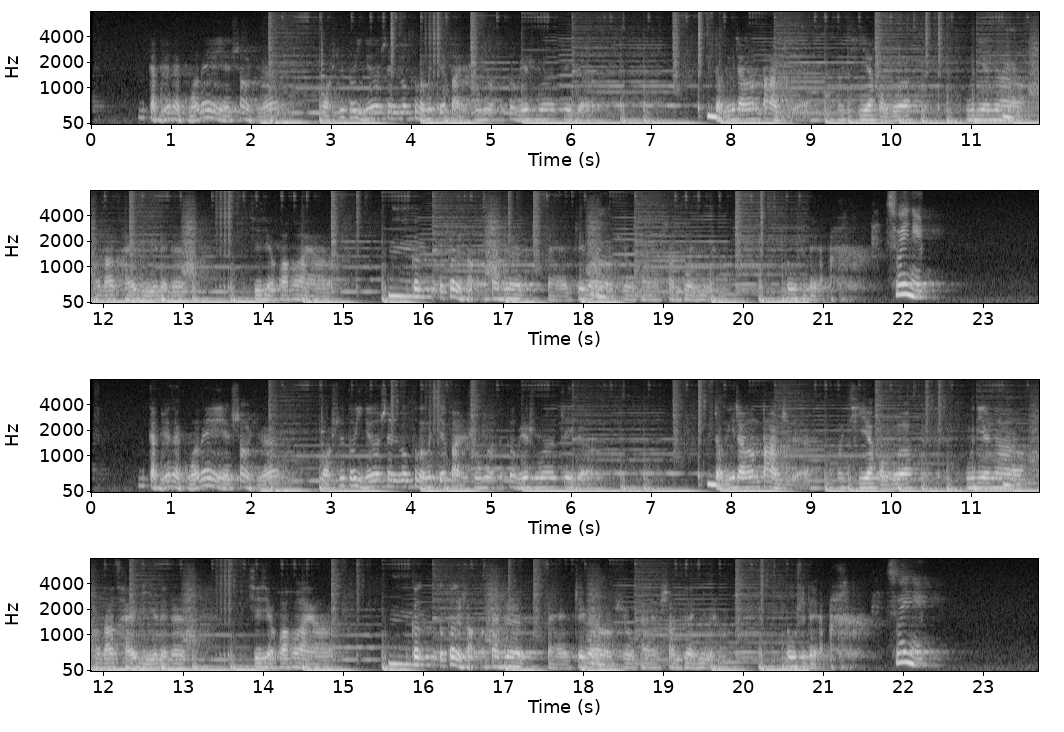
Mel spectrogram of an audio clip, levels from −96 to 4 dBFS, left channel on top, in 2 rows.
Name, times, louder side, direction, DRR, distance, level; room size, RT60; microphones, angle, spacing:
voice 1, 0.6-2.4 2.8-6.4 7.8-10.3 10.9-13.1 13.8-15.0 15.9-17.3 17.6-19.8 20.5-21.6, right 2 dB, 85° right, 7 dB, 3.6 m, -23 dB
sound 1, 2.1-3.8 4.1-20.8, equal, 20° left, 2.4 m, -21 dB
voice 2, 7.7-8.0 11.4-11.6 15.6-16.1 18.1-18.4 21.6-22.2, left 2 dB, 65° left, 7 dB, 2.5 m, -21 dB
29.5 x 23.5 x 7.8 m, 0.81 s
head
